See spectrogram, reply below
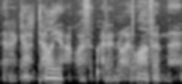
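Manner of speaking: hushed, soft whisper. Admitting a past dislike of a former colleague: whispering. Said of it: "We're just gonna whisper that".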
